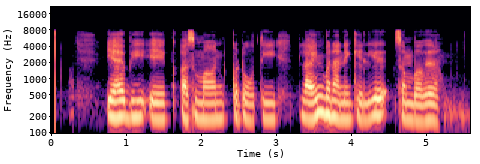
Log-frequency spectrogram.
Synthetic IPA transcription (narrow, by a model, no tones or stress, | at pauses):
jɛɦbʱiʔeːkasmaːnkɐʈoːt̪ilaːɪnbɐnaːnekeliesɐ̃mbʱəʋɦɛː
